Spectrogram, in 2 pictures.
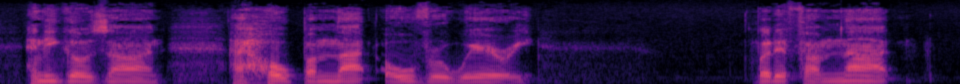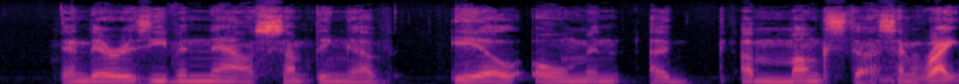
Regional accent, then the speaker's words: Brooklyn, New York, United States; I grew up in Brooklyn. Lots of Jews in my neighborhood. It was a Jewish neighborhood for the most part.

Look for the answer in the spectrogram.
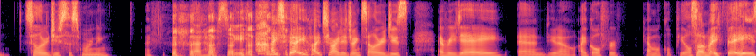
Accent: Rutland, Vermont, United States; And I lived the farthest away from the downtown area where I grew up in Rutland, Vermont.

